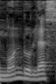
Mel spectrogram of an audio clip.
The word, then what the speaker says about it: Mondelez: Qualcomm legt seine Quartalsergebnisse vor, ebenso Kraft Heinz, dann die beiden Schokoladenriesen Mondelez und Barry Callebaut.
